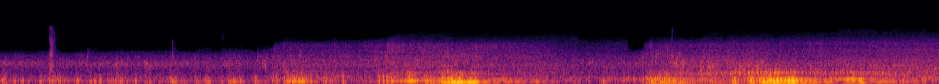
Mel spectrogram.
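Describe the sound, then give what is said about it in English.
A large, noisy pickup truck rumbles past with a heavy low engine roar that swells, dips briefly, then surges again before easing off. No one speaks. “A garbage truck coming? No, they're just a very noisy, very large pick 'em up.”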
